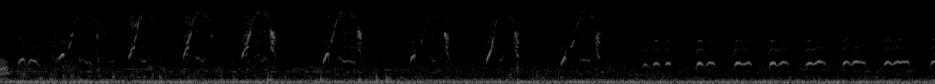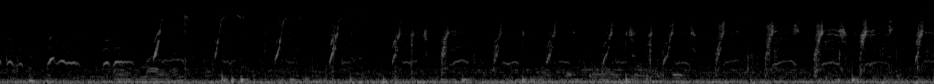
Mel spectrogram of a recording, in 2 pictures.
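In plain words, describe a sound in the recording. A baby monkey squeals and whimpers close by.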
